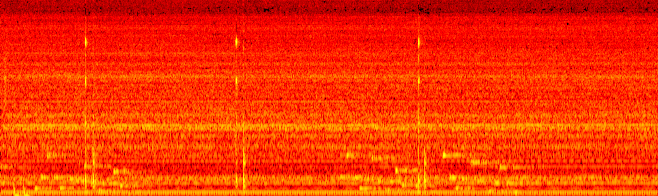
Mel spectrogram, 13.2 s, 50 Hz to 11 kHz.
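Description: Creality Ender 3D printer's cooling fans humming steadily, with three short high beeps from its control knob being pressed, about two, five and eight seconds in.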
